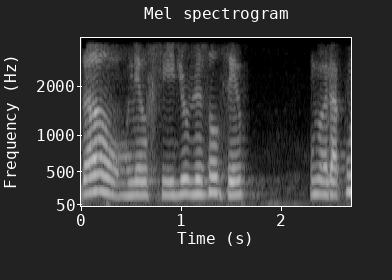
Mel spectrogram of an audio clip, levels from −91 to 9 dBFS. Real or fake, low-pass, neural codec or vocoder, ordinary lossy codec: fake; 3.6 kHz; codec, 24 kHz, 0.9 kbps, WavTokenizer, medium music audio release; MP3, 24 kbps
